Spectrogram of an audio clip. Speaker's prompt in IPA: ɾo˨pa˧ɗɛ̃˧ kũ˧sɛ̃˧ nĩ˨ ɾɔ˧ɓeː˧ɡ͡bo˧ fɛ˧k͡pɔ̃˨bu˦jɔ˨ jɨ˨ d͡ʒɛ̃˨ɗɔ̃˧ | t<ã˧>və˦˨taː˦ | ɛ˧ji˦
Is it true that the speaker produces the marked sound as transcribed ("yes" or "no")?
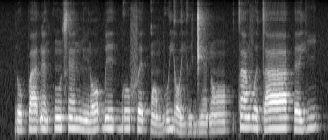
no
